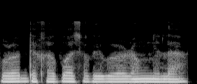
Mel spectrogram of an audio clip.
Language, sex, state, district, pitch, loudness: Assamese, male, Assam, Hailakandi, 130 Hz, -14 LUFS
